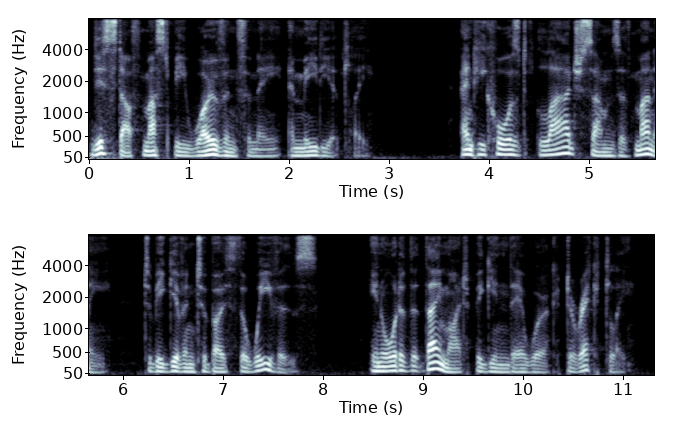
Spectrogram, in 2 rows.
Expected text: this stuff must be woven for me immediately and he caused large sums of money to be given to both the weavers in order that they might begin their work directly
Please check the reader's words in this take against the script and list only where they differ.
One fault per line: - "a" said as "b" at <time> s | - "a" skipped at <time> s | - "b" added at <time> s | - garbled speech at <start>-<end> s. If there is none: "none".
none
